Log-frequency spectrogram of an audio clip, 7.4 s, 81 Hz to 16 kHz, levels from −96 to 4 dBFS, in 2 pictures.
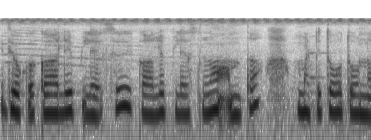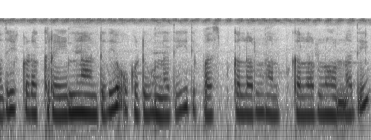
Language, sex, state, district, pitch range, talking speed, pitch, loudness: Telugu, female, Andhra Pradesh, Visakhapatnam, 215-245 Hz, 170 wpm, 230 Hz, -17 LUFS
